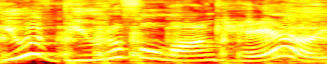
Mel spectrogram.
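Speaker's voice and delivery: high, laughing gush of admiration; gushing compliment. Retold or imitated. Woman complimenting trainer's long hair, gushing. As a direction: reenact being smitten, voice swooping up.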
